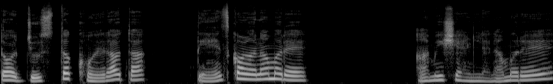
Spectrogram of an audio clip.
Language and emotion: Goan Konkani, fearful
